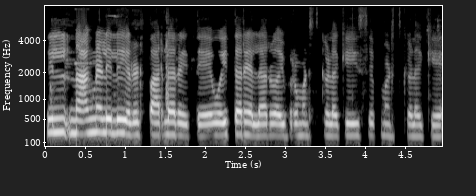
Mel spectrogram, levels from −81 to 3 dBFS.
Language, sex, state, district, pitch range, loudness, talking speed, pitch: Kannada, female, Karnataka, Mysore, 205-230 Hz, -13 LUFS, 145 wpm, 210 Hz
